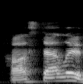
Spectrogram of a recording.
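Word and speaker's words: Hostetler: C and Donovan mcav Jeff hosler hosler that's how you pronounce it okay yeah uh I'm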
